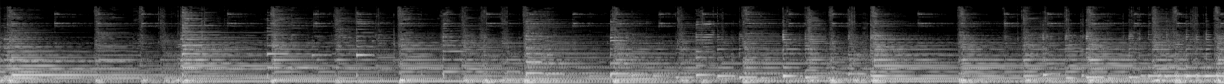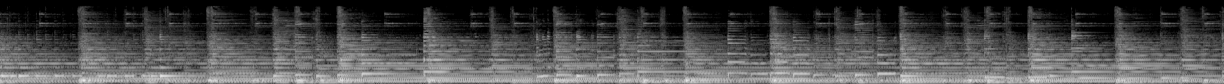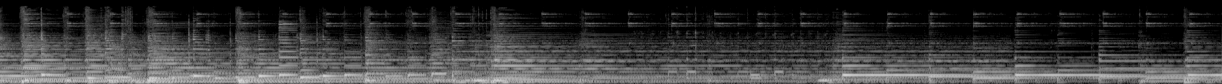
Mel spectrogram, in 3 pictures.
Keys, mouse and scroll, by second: 0.3 right click, 1.1 scroll down 1, 1.3 middle click, 2.0 middle click, 2.3 shift+middle click, 2.5 shift+middle click, 2.5-2.8 scroll up 4, 2.8 middle click, 3.1 scroll down 3, 3.3 alt+middle click, 3.7 middle click, 4.1 shift+middle click, 4.3-4.7 scroll up 2, 4.7 click, 5.0 right click, 6.7 click, 6.9 right click, 7.7 ctrl+z, 7.9 scroll down 2, 8.1 middle click, 9.1 scroll down 1, 9.2 middle click, 10.5 shift+middle click, 10.7-11.5 scroll up 1, 11.5 click, 11.9 alt+click, 12.6 click, 13.2 click, 13.9 alt+click, 14.4 middle click, 14.9 alt+shift+middle click, 15.3 shift+middle click, 16.9 shift+click, 17.4 alt+shift+click, 17.8 alt+shift+click, 18.8 alt+shift+click, 19.0 middle click, 19.4-19.9 scroll down 2, 19.7 middle click, 20.3 alt+shift+click, 20.7 alt+shift+click, 21.6 alt+shift+click, 21.7 middle click, 22.3 ctrl+z, 22.8 shift+click, 23.0 middle click, 25.1 shift+click, 25.6 shift+click, 26.0 alt+shift+click, 26.5 alt+shift+click, 27.1 alt+shift+click, 27.7 ctrl+z, 28.2 alt+shift+click, 28.8 scroll down 1, 29.0 middle click, 29.6 g, 30.5 middle click, 31.4 ctrl+b, 34.6 middle click, 35.3 Tab, 35.5 middle click, 36.5-36.7 scroll up 2.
